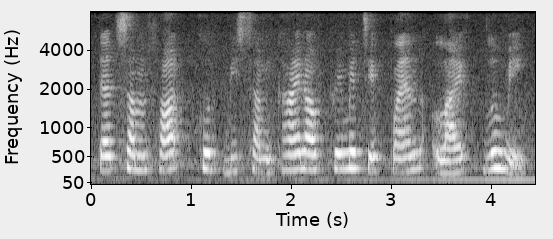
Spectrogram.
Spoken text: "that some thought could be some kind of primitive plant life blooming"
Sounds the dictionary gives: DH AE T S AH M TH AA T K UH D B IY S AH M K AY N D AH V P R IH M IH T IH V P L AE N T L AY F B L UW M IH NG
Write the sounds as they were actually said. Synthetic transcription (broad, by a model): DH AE T S AH M TH AA T K UH D B IY S AH M K AY N D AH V P R IH M IH T IH V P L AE N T L AY F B L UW M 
